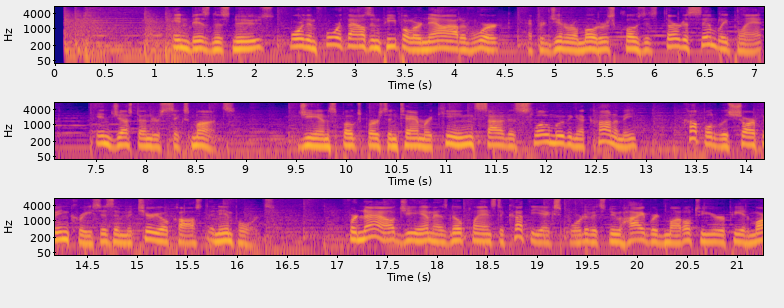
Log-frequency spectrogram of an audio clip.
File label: Announcer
